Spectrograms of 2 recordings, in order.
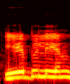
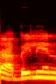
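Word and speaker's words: Abelian: குரூப்போட பேர் என்ன சொல்லுவோம் அப்படின்னா ஏபிலியன் குரூப்னு சொல்லுவோம், ஆர் அபிலியன் குரூப்னு சொல்லுவோம், எப்படி வேணா ப்ரொனவுன்ஸ் பண்ணிக்கோங்க. ஸோ மேண்டேட்ரியா அந்த 4 ப்ராப்பர்ட்டி இருக்கணும், இருந்துட்டு அடிஷ்னலா கம்யூட்டேட்டிவாகவும் இருந்தால் அப்போ வந்து ஏபிலியன் குரூப் அப்படின்னு சொல்லுவோம்.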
